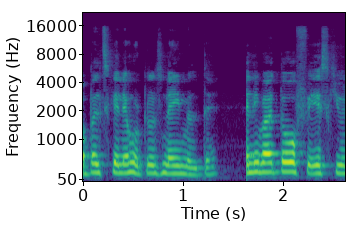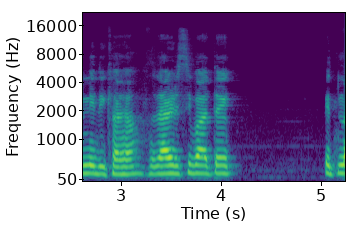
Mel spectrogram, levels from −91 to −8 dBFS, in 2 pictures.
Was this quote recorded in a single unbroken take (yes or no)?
no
